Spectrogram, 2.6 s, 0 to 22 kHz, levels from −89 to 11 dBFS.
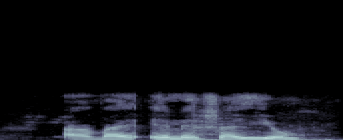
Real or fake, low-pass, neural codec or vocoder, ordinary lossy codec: fake; 7.2 kHz; codec, 16 kHz, 8 kbps, FreqCodec, larger model; Opus, 64 kbps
